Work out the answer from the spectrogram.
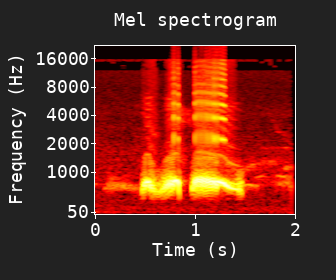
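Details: Spotted dove kept as a decoy, cooing to provoke wild doves. A short wavering low note, a pause, then a longer steady coo that sags at its close. Almost silent around it.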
